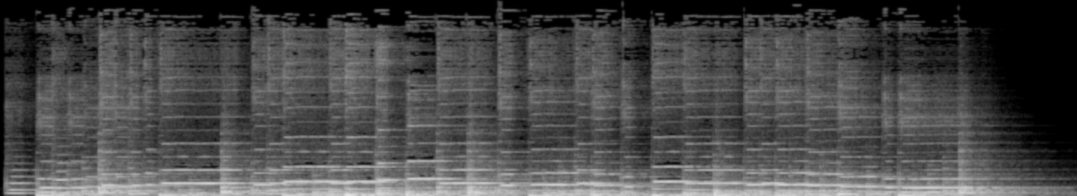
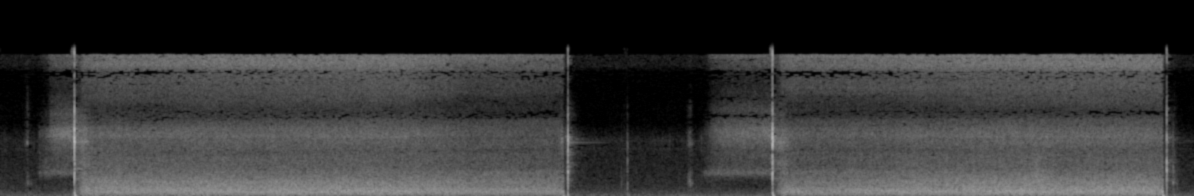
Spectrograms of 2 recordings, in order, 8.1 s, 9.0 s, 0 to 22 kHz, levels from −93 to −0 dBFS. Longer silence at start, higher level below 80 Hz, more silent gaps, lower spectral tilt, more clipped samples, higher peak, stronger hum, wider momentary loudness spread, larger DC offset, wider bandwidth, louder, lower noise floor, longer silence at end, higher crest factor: about the same, 0.05 s vs 0 s; first, -34 dBFS vs -64 dBFS; neither; first, -5.5 dB/octave vs -2 dB/octave; neither; about the same, 0 dBFS vs -2 dBFS; neither; second, 5 LU vs 9 LU; neither; first, over 20 kHz vs 16 kHz; first, -17 LUFS vs -34 LUFS; second, -38 dBFS vs -58 dBFS; about the same, 0.2 s vs 0.1 s; second, 16 dB vs 34 dB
